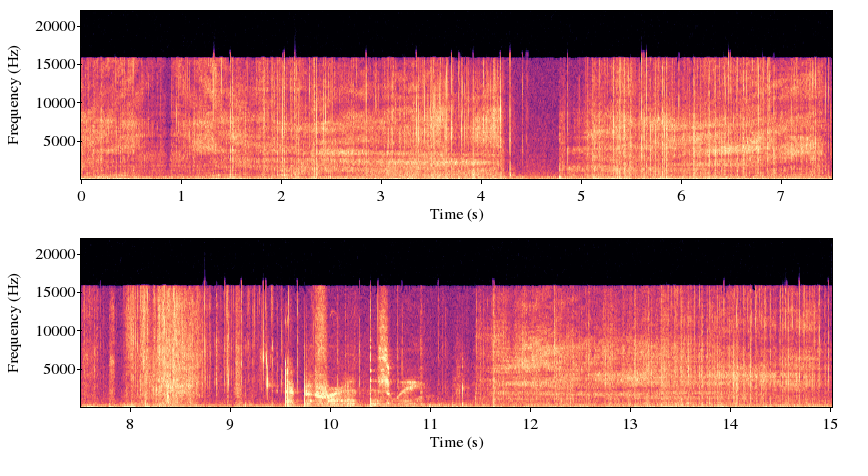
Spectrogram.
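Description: A metallic foil bubble insulated mailer is scratched with fingertips and nails while held up. It gives a quiet, continuous bright crinkling and scratching texture, with brief dips and a few sharper crackles partway through.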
